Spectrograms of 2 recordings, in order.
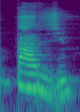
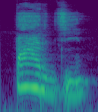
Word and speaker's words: tarde: é que você tem a combinação DI e DE com o som de D, ok? Então, você pronunciará Diego tarde, do mesmo jeito que você diz a letra J em jeans, ok? Nessa palavra estrangeira, o mesmo som.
